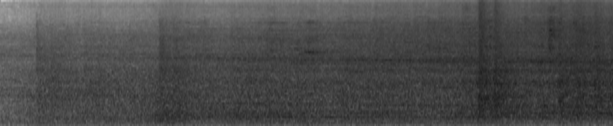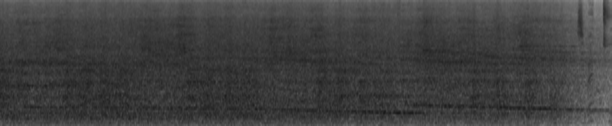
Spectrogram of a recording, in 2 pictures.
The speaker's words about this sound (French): C'est le métro de New York, ça C'est le métro de New York. Ah. comme un train. vous avez vécu à New York. Euh, vous aimez beaucoup le, bruit du train, de près ou de loin Les deux, oui. autant de loin euh, l'entendre passer, euh, ça m'apaise.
